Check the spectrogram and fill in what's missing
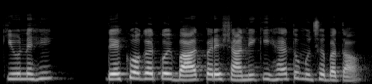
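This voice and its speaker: A woman narrator voicing a gentle young man who cares for a girl, speaking softly and coaxingly in an audiobook. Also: fairly high pitch, steady tone, lightly acted. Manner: soft, coaxing.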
